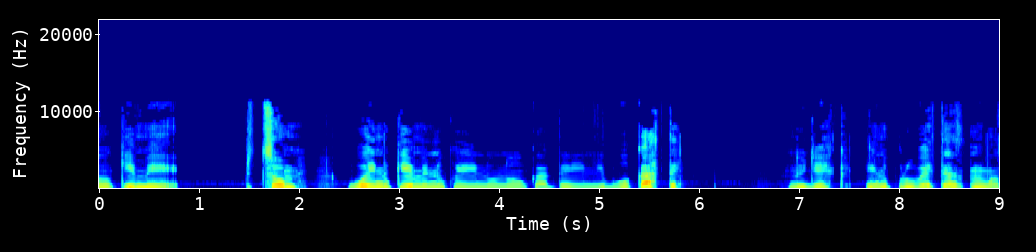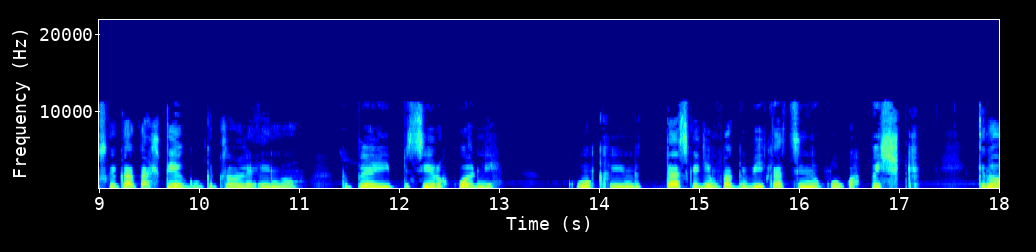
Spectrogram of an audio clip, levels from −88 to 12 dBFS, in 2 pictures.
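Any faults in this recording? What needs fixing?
Plainly audible MP3 compression runs throughout the speech, giving a watery, swirly texture and smeared s sounds. Nothing sits above 11.3 kHz, which fits a likely low-bitrate encode around 48 kbps. A spectrogram shows a hard flat ceiling at 11.3 kHz with flickering holes in the upper bands as weak lines drop in and out between frames. Encode from the original source at a higher bitrate, or keep it lossless.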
